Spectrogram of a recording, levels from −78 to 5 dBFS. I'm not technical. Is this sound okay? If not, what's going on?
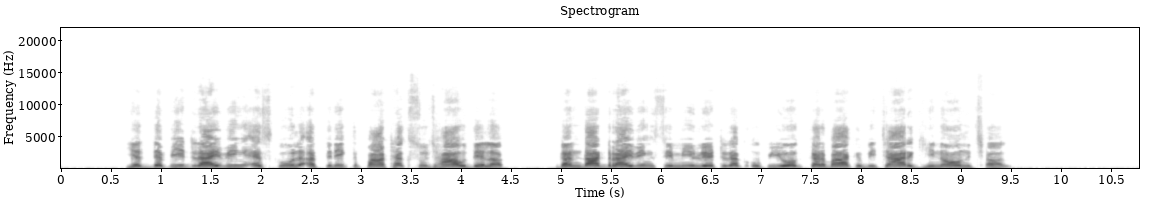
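No. The speech likely has plainly audible HE-AAC compression, where the upper treble is synthesised from lower frequencies rather than kept. Pre-echo appears at 3.28 s and 6.58 s: a brief hiss, lasting about 14 and 17 ms, smears in just before a sharp attack.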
